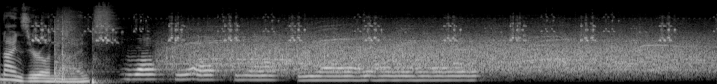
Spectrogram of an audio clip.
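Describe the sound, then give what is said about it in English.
Cricket chirping: short, high chirps repeat at an even pace over a constant hiss, with sustained lower tones in the first half. “How long is that cricket? 1 second.”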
